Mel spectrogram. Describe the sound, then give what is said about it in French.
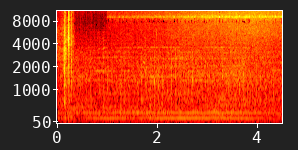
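A red civil-defence helicopter drones over the Furiani sports ground during a stadium disaster rescue. The rotor and engine make a loud, steady whir with a low hum, after a brief knock at the start. “Dans le ciel au-dessus de Furiani, des hélicoptères rouges de la sécurité civile se rapprochent et se posent au centre du terrain. Puis ils redécollent, emmenant des blessés.”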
